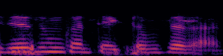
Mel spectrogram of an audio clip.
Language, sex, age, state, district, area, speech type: Manipuri, female, 45-60, Manipur, Imphal East, rural, conversation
